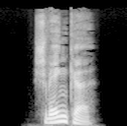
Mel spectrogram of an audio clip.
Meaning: inflection of schwenken: 1. first-person singular present 2. first/third-person singular subjunctive I 3. singular imperative
- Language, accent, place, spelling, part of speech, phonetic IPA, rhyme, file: German, Germany, Berlin, schwenke, verb, [ˈʃvɛŋkə], -ɛŋkə, De-schwenke.ogg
